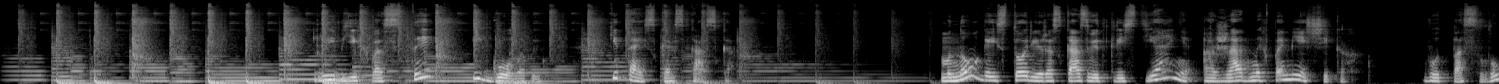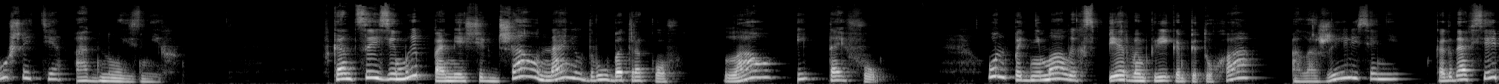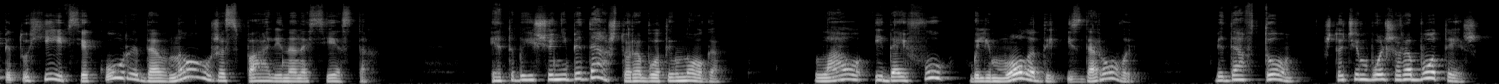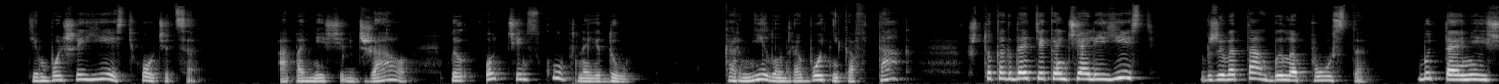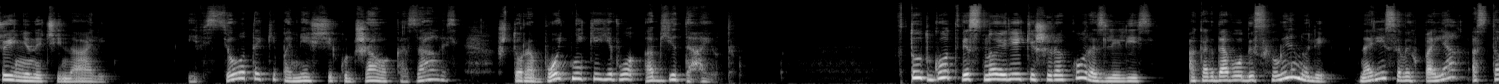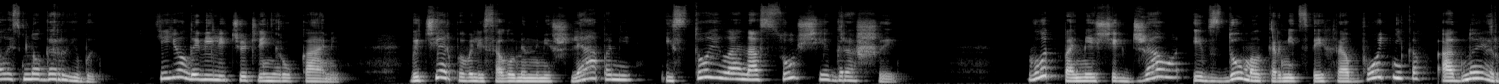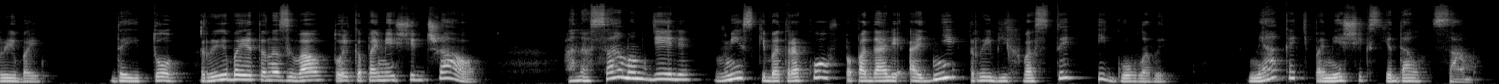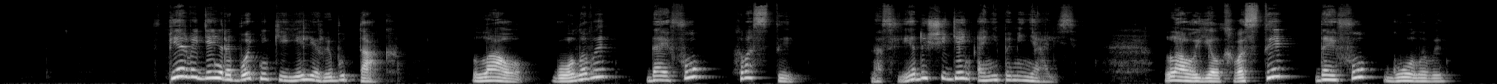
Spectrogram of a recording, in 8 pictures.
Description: Рыбьи хвосты и головы – китайская аудиосказка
